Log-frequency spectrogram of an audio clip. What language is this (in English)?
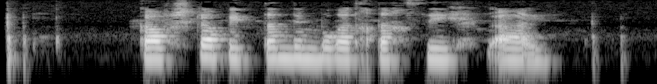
Seri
